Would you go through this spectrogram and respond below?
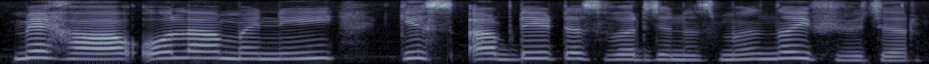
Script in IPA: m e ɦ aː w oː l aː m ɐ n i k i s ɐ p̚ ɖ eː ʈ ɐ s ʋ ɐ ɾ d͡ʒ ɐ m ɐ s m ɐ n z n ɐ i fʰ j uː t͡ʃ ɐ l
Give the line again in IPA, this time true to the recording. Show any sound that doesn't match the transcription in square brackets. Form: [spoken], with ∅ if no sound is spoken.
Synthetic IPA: m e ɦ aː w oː l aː m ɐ n i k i s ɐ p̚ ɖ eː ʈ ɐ s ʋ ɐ ɾ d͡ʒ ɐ [n] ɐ s m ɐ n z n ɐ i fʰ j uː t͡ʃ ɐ [ɾ]

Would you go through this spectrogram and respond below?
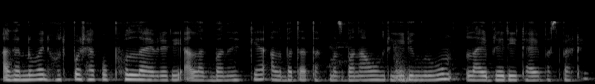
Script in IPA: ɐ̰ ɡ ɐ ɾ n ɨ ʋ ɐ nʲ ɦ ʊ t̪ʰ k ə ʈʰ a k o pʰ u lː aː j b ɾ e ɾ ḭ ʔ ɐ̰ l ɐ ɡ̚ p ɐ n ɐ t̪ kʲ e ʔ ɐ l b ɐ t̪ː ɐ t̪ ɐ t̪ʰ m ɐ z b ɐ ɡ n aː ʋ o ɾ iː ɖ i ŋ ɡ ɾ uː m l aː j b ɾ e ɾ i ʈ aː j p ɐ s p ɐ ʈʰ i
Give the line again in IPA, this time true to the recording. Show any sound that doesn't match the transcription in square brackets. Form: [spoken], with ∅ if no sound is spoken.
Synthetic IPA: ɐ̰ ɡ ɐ ɾ n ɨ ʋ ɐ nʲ ɦ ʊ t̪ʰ [p] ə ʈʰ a k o pʰ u lː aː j b ɾ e ɾ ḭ ʔ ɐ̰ l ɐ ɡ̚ [b] ɐ n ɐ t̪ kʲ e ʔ ɐ l b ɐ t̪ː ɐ t̪ ɐ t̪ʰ m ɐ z b ɐ [∅] n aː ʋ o ɾ iː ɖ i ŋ ɡ ɾ uː m l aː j b ɾ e ɾ i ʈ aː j p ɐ s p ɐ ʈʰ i

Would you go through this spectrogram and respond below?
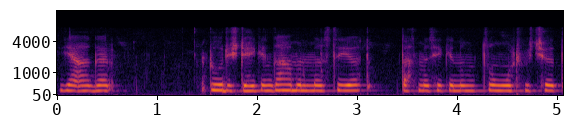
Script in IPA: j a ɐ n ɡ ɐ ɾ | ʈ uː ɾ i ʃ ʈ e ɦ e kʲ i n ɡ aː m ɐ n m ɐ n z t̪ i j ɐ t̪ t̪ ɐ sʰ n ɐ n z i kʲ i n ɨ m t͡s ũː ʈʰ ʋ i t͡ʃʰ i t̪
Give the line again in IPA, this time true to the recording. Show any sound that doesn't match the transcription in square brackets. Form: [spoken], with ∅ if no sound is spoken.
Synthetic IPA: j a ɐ [∅] ɡ ɐ ɾ | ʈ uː ɾ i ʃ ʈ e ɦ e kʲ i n ɡ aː m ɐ n m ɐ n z t̪ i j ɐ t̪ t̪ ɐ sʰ [m] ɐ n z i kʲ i n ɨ m t͡s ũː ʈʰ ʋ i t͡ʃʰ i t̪

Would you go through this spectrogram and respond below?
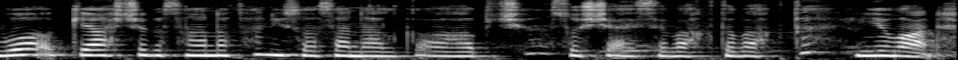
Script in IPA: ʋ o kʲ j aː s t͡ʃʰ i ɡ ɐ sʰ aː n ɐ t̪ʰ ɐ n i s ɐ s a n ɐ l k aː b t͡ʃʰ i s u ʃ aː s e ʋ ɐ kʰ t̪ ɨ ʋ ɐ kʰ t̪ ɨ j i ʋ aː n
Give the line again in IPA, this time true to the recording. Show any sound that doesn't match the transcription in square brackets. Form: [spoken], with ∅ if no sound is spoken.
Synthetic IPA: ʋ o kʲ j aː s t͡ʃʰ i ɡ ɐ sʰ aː n ɐ t̪ʰ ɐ n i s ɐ s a n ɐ l k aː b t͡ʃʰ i s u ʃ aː s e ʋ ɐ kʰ t̪ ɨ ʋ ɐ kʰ t̪ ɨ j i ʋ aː n

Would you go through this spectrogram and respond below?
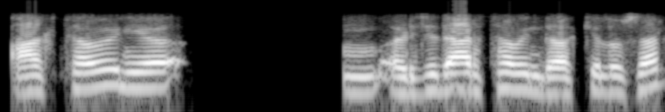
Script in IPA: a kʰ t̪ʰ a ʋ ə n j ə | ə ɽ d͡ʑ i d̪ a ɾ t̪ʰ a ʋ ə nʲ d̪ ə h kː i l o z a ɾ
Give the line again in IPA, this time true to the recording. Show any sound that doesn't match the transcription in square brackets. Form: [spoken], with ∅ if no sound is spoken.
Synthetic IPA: a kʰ t̪ʰ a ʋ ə n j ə | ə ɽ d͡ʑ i d̪ a ɾ t̪ʰ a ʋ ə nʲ d̪ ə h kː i l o [s] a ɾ

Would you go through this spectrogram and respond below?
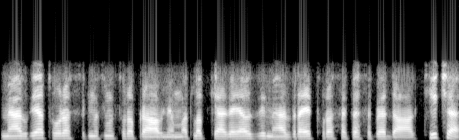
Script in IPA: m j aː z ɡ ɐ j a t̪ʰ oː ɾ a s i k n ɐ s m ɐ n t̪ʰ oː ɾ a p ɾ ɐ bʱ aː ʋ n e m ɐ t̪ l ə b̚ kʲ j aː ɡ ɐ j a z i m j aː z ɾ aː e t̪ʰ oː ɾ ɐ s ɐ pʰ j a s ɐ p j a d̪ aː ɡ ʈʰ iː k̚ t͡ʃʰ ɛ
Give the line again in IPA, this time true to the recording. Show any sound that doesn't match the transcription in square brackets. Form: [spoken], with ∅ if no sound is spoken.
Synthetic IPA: m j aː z ɡ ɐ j a t̪ʰ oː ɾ a s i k n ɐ s m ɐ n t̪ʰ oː ɾ a p ɾ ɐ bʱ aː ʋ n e m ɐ t̪ l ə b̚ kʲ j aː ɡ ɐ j a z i m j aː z ɾ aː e t̪ʰ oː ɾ [a] s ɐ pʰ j a s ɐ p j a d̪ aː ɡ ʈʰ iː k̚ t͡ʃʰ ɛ

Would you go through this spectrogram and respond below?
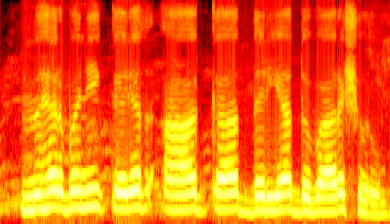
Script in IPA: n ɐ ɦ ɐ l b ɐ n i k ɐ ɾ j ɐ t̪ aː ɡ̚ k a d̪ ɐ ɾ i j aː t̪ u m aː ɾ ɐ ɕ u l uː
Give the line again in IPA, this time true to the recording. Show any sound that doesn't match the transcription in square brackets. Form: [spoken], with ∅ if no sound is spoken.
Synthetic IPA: [m] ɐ ɦ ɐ [ɾ] b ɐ n i k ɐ ɾ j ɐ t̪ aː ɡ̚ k a d̪ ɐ ɾ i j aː [d̪] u [b] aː ɾ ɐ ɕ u [ɾ] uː

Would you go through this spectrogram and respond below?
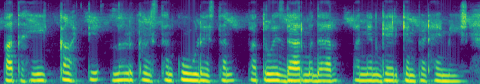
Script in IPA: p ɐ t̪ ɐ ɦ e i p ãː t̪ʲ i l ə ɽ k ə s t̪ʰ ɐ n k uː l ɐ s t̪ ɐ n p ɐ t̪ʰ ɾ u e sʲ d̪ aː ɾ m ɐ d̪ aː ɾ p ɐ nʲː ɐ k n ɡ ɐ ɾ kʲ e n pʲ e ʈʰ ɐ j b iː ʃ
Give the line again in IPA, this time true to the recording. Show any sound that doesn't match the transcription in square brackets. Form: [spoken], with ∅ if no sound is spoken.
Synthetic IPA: p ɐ t̪ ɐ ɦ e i [k] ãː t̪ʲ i l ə ɽ k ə s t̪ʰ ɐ n k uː [ɽ] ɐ s t̪ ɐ n p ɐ [t̪] ɾ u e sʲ d̪ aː ɾ m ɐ d̪ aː ɾ p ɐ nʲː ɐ [∅] n ɡ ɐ ɾ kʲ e n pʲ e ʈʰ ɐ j [m] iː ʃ

